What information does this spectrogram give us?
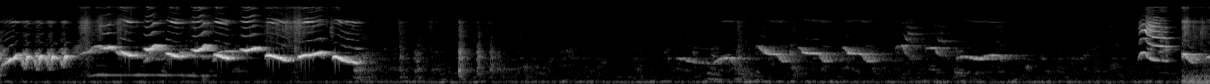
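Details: Chinese hwamei, one of two birds with white and grey cheeks, singing eagerly; a rapid run of loud looping whistles, a quiet gap with soft clicks, then a fainter rhythmic series of slurred notes and a final burst.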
